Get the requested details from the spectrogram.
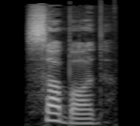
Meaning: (adjective) 1. free to move or act according to one's will 2. free, unoccupied, vacant, available to use 3. allowed, permitted 4. free, unoccupied, available 5. open, unobstructed, unhindered
- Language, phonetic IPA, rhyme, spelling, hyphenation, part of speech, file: Hungarian, [ˈsɒbɒd], -ɒd, szabad, sza‧bad, adjective / noun / verb / interjection, Hu-szabad.ogg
